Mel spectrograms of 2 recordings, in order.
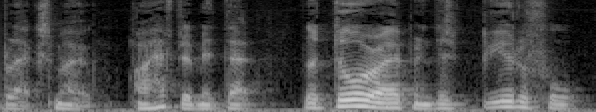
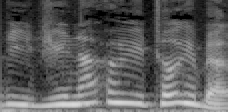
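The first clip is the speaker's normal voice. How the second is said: high, fast amazement; excited; 11 semitones higher, 5 dB louder, faster than usual. Retold or imitated. Poet amazed the Australian knows [name], rushing out a high question.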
